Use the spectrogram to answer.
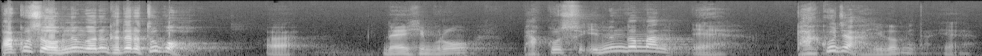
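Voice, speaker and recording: A man's high-pitched voice with very wide pitch swings, big swings in loudness, a fairly slow pace and long, frequent pauses. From South Korea, Gyeongnam (Jinju). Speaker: DJ and motivational speaker. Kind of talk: motivational lecture.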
